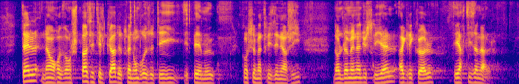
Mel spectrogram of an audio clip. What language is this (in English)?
French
